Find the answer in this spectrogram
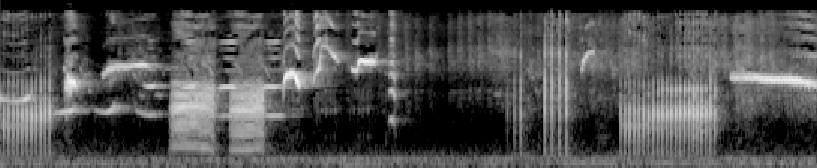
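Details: Female black-winged starling singing so other starlings respond, mixing harsh buzzy rasps with wavering whistles, short clicks and a thin high whistle at the end.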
